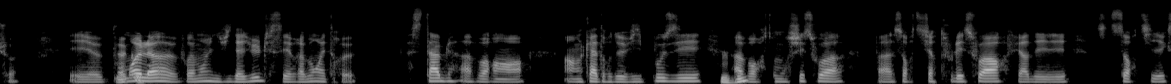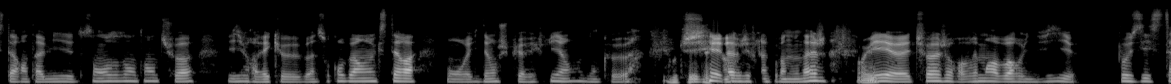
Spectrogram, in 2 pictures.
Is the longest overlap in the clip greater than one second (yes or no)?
no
